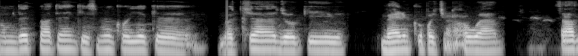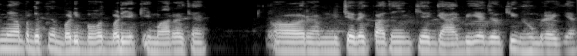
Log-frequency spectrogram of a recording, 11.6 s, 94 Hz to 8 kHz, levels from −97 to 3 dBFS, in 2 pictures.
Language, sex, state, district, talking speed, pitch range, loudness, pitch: Hindi, male, Chhattisgarh, Korba, 235 wpm, 140-160 Hz, -18 LUFS, 145 Hz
